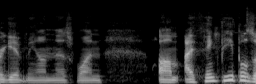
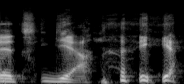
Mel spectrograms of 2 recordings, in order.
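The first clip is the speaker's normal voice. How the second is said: laughing through the words; awkward giggling yeah; nervous laugh; 5 semitones higher, 4 dB louder, much slower than usual. Real, not acted. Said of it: "I don't mean to laugh".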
